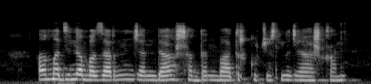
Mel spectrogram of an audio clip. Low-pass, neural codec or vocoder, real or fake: 7.2 kHz; codec, 16 kHz, 4 kbps, X-Codec, HuBERT features, trained on balanced general audio; fake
